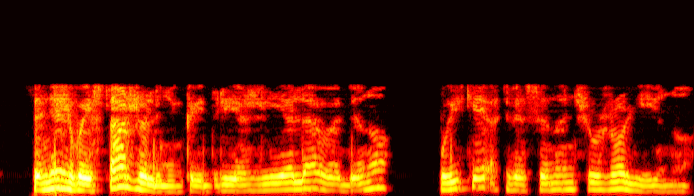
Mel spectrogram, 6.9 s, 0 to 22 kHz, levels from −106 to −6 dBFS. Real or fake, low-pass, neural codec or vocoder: fake; 3.6 kHz; codec, 16 kHz, 16 kbps, FreqCodec, larger model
